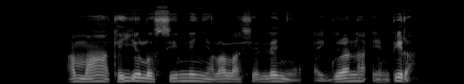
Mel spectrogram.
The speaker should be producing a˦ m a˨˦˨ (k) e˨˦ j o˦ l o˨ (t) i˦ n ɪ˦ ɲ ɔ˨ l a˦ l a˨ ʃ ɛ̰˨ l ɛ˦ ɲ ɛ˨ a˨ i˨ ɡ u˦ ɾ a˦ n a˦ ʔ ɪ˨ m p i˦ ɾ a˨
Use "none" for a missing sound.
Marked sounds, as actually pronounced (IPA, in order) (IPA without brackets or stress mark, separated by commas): k, s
